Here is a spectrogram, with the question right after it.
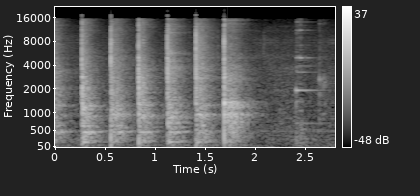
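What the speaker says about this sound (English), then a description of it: "So again, hammer it in so there's a little nub sticking through" Six sharp, evenly spaced hammer blows drive a caster into a sewing cabinet partition, each a crisp close knock that rings briefly, followed by a pause and a softer final tap.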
